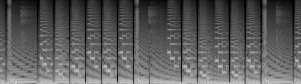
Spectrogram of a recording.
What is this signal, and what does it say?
There is no code.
